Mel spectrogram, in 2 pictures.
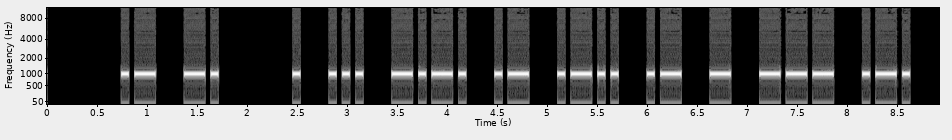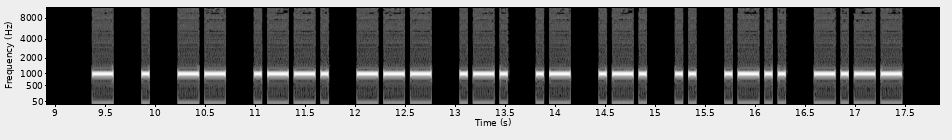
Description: Morse code, heard as a keyed tone, about 18 wpm, spaced as for 15 wpm, 1000 Hz. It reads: AN ESCALATOR TEMPORARILY
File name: qotdfiles / 15wpm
